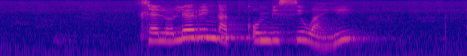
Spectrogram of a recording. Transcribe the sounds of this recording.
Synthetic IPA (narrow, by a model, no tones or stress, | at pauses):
ɬʰɛlɔleriŋɡakʼombisiwaɦi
